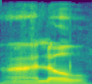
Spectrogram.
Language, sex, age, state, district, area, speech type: Santali, male, 18-30, Jharkhand, Pakur, rural, spontaneous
